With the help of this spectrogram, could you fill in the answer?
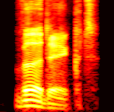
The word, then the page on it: verdict: British English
